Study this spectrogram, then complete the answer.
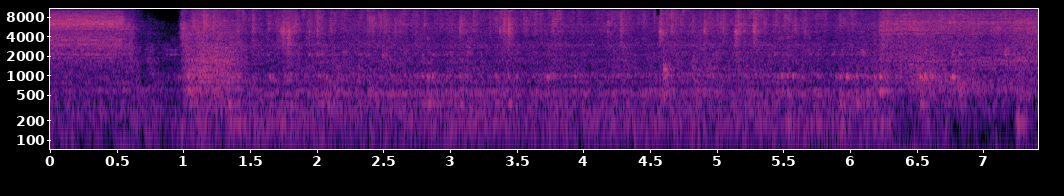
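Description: Tap water pours steadily into a sink while rice is washed, a loud continuous hissing splash that briefly cuts out near the start, with a voice heard faintly.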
